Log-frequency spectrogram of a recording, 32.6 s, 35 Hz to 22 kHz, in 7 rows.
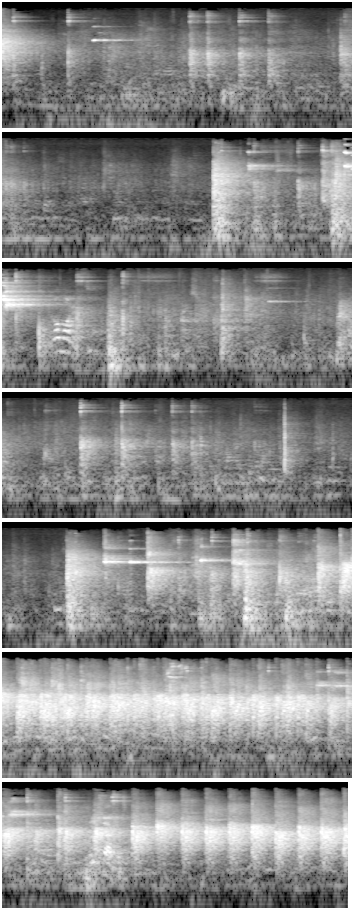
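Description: Table tennis ball clicking off bats and table during rallies, with loud shouts about 8 s and 20 s in. From about 23 s on, clapping fills the hall after the point.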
